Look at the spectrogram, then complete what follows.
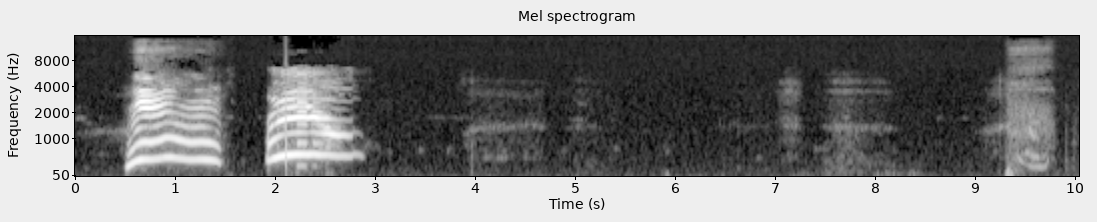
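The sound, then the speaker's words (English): A cat meows twice, two loud drawn-out cries about a second apart, then a long stretch of silence broken only by a faint short sound near the end. “Oh, what a cute cat.”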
